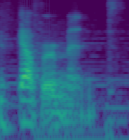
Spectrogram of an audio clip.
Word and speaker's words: government: increase taxes government government here we don't pronounce the n in the middle again my explanation would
